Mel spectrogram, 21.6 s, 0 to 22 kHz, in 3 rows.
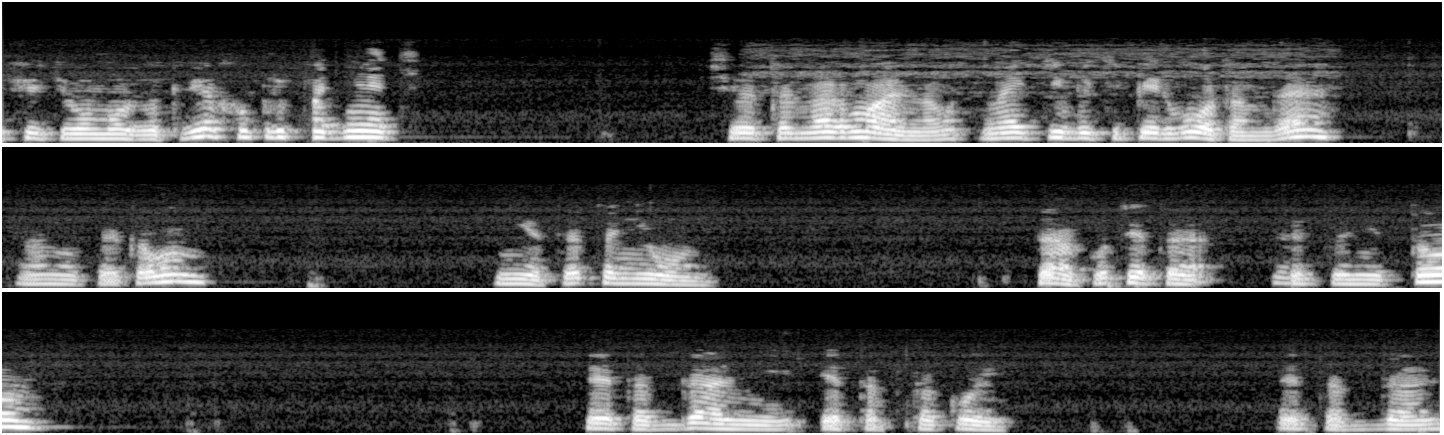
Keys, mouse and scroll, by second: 2.1-3.3 middle drag, 4.6 middle click, 5.1 scroll down 1, 6.2 click, 6.6 middle click, 8.9-10.6 middle drag, 12.3 click, 12.8 g, 14.6 click, 15.4 click, 18.1 click, 18.6 middle click, 19.9 g.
